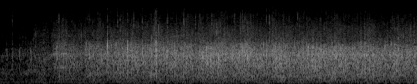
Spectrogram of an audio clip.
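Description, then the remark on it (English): A church audience bursts into sustained applause during a sermon, a dense, steady wash of many hands clapping that swells within the first half second and holds strong to the end, with no voices audible. “Now, we'll see if you clap through the whole sermon”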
